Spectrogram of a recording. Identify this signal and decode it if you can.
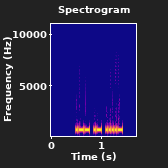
Morse code, heard as a keyed tone, about 40 wpm, 700 Hz. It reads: WA4
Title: USA Call Sign Prefixes - Repeated 2x - 40wpm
